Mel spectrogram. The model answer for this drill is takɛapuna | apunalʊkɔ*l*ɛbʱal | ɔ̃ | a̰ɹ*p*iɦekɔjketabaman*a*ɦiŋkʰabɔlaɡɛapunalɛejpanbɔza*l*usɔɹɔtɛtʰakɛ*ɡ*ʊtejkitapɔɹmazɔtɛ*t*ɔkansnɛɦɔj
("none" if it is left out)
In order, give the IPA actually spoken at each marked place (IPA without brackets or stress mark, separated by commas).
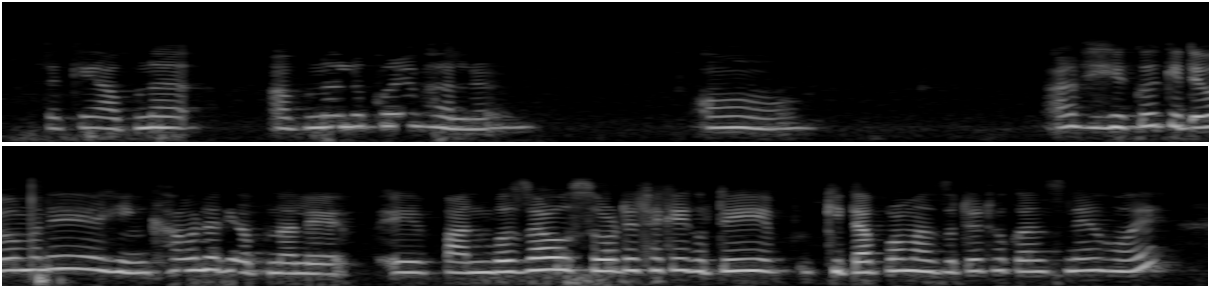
ɹ, b, ɛ, ɹ, ɡ, tʰ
